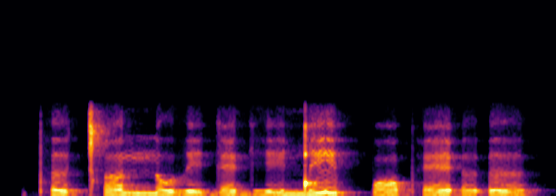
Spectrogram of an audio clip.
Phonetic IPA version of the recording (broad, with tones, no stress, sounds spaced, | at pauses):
pʰ ə˧˩ ǀʰ ʌ˨˦ nː o˥˨ ð e˧˩ ɡ ɛ˨˦ ɡʱ e˧˩˧ ŋ͡ǃ e˧˥˧ pː ɔ˨˦ pʰ ɛ˨˦ ʔ ə˧˩˧ ʔ ə˥˨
